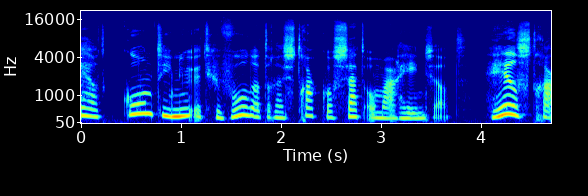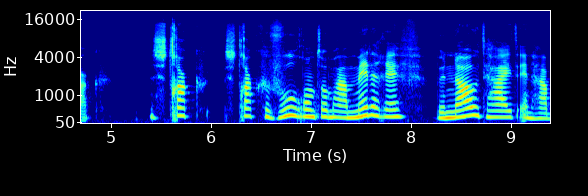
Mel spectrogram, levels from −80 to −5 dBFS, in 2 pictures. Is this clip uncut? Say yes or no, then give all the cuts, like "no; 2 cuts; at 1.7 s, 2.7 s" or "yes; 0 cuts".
no; 2 cuts; at 4.0 s, 5.2 s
